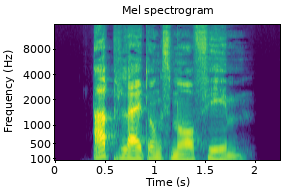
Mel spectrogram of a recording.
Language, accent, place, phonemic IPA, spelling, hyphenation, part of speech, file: German, Germany, Berlin, /ˈaplaɪ̯tʊŋsmɔʁˌfeːm/, Ableitungsmorphem, Ab‧lei‧tungs‧mor‧phem, noun, De-Ableitungsmorphem.ogg
- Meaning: derivational morpheme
